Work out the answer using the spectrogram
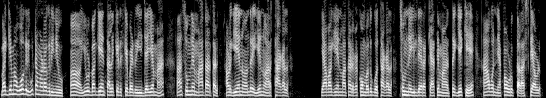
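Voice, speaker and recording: A woman's voice: sits high, fairly even intonation, very fast, bright, forceful tone, dry recording, clean studio sound. A woman playing an outspoken middle-aged village woman in a family drama, scolding and telling people what to do. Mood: defensive. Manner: scolding, protective, commanding.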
